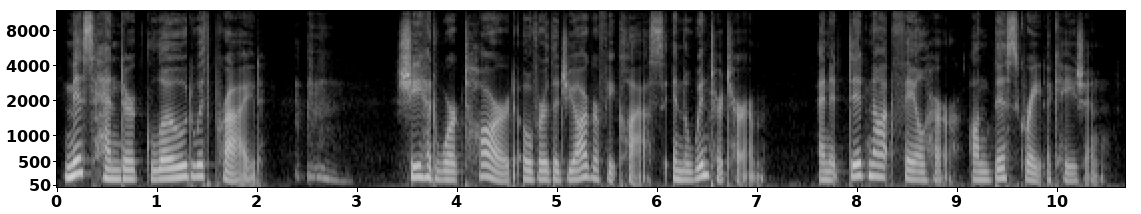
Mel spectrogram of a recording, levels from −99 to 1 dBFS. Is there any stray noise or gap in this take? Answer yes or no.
yes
